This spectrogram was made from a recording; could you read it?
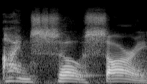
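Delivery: genuine, sincere, earnest tone. Explaining tone of voice to an audience, demonstrate a sincere apology. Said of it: "and it's sincere".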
